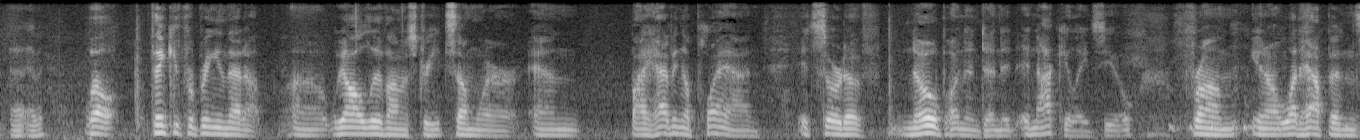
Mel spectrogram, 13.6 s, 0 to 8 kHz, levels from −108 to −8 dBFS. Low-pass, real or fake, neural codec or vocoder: 7.2 kHz; real; none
